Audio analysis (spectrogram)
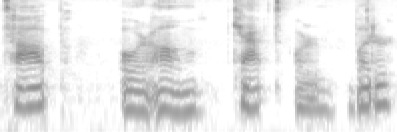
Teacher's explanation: So T is a voiceless plosive consonant, and you hear it in the words like top or cat or butter. It's voiceless because when you produce it, the vocal cords they do not vibrate.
